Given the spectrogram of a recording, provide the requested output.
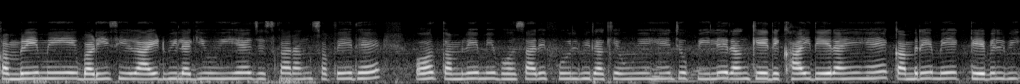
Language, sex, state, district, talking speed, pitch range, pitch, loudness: Hindi, female, Uttar Pradesh, Gorakhpur, 225 wpm, 255-270 Hz, 260 Hz, -15 LUFS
